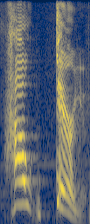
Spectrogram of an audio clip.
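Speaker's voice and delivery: slow sarcastic how dare you; mock outrage. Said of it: "the Israelis and the U S says".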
